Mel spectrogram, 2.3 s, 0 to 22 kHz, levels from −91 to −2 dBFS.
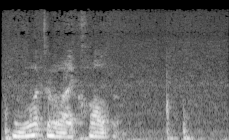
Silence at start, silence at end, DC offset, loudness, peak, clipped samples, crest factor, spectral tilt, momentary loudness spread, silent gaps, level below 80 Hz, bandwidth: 0.05 s; 0 s; under 0.1%; -12 LUFS; -2 dBFS; under 0.1%; 12 dB; -7.5 dB/octave; 19 LU; none; -30 dBFS; 16.5 kHz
